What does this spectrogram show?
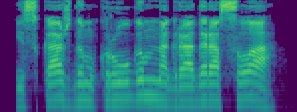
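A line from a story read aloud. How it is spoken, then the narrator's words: Deep booming voice. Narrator (Russian): прогудел могучий пень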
